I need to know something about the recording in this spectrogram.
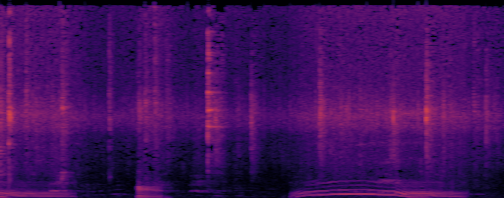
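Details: Female cat living in an animal shelter in Germany; a short meow, a brief second cry, then a long drawn-out meow that rises and falls, with a woman softly talking to her between calls.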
